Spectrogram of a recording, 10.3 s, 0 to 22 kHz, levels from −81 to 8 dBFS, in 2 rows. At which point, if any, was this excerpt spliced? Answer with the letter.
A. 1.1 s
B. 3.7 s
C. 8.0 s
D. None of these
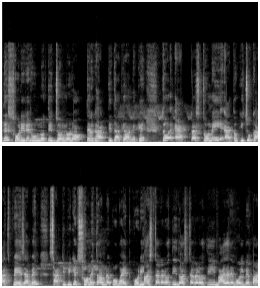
C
